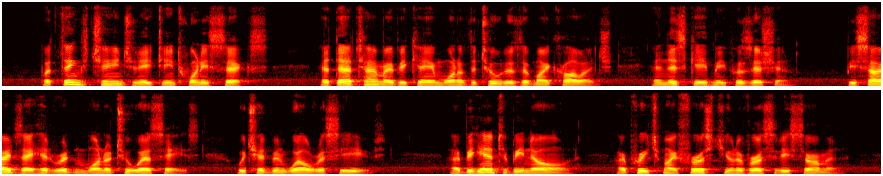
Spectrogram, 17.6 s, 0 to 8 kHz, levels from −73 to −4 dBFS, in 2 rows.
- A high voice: No, low, 130 Hz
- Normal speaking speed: Yes, average, 155 wpm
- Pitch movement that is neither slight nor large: Yes, average, 3.3 semitones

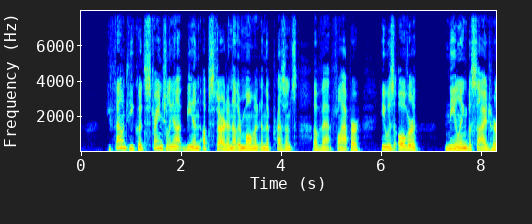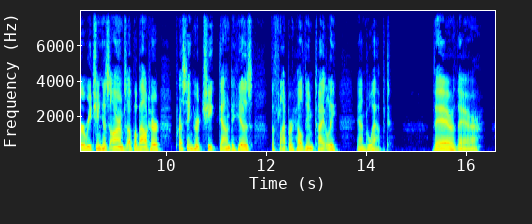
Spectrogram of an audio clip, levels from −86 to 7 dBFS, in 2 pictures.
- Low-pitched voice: Yes, low, 125 Hz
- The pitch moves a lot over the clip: Yes, wide, 5.7 semitones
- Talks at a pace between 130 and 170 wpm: Yes, average, 160 wpm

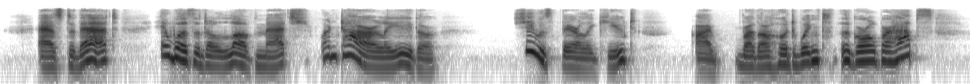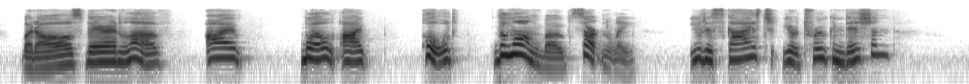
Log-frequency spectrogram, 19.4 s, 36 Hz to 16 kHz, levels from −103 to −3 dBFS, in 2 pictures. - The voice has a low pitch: No, medium, 185 Hz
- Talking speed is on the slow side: Yes, slow, 120 wpm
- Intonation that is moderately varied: No, wide, 8.5 semitones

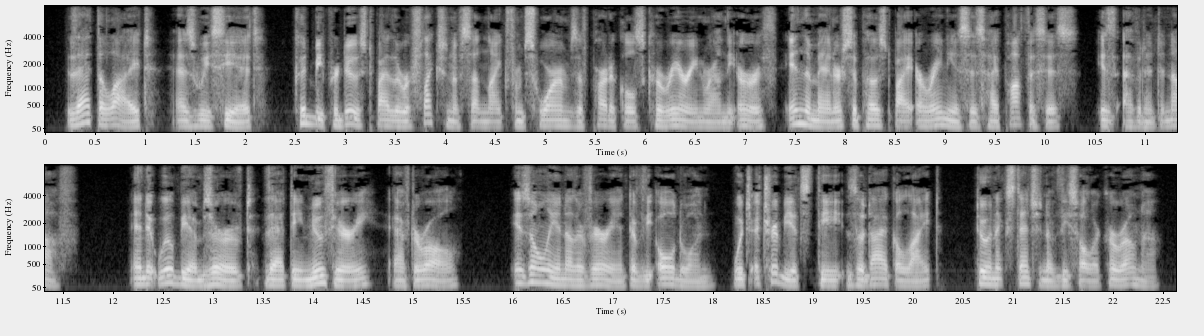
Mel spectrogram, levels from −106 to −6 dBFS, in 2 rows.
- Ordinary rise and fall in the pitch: Yes, average, 3.4 semitones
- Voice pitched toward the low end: Yes, very low, 90 Hz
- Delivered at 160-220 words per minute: Yes, average, 170 wpm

